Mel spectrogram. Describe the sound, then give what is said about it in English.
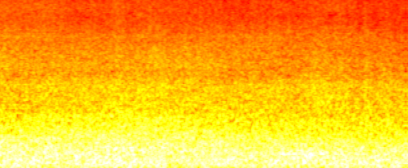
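A steady, soft wash of calm ocean waves flowing over wet sand on a sunny beach rolls on without pause, a broad low rushing that stays even and calm throughout, with no voices or other sounds. “The rhythm of the calm waves flow over the sand and it relaxes you.”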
